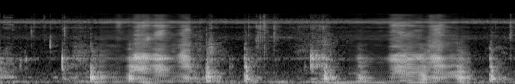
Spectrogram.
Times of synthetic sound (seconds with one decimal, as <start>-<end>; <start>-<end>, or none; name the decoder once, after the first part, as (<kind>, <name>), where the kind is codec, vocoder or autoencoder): 1.0-1.9 (vocoder, Vocos); 3.5-4.7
